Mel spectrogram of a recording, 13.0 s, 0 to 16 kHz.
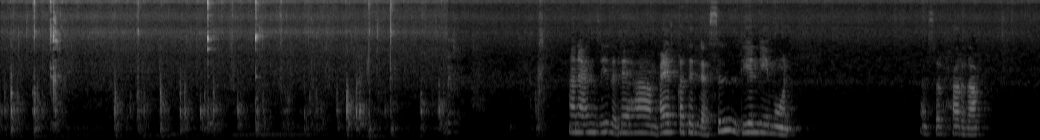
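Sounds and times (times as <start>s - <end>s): spoon tapping and scraping dish: 0.0s - 5.6s
spoon clinking: 0.4s - 0.9s.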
